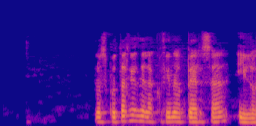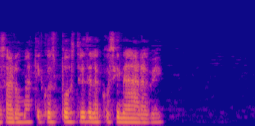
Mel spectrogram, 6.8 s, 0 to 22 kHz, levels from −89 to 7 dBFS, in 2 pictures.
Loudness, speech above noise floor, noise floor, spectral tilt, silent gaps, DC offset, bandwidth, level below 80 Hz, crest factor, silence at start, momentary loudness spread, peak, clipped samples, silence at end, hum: -25 LUFS; 52 dB; -76 dBFS; -5.5 dB/octave; none; under 0.1%; 8 kHz; -64 dBFS; 20 dB; 1.25 s; 6 LU; -6 dBFS; under 0.1%; 1.25 s; none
